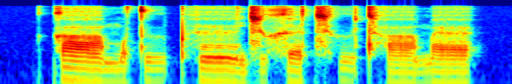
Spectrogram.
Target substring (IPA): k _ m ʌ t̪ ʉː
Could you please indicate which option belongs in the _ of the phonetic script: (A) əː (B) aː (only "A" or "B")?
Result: B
